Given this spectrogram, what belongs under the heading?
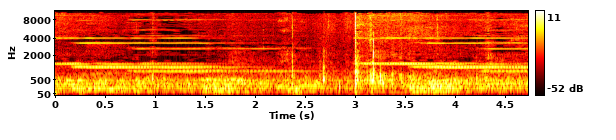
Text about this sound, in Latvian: bet deputāti prasa balsojumu, lūdzu zvanu.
